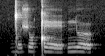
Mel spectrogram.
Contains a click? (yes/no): yes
